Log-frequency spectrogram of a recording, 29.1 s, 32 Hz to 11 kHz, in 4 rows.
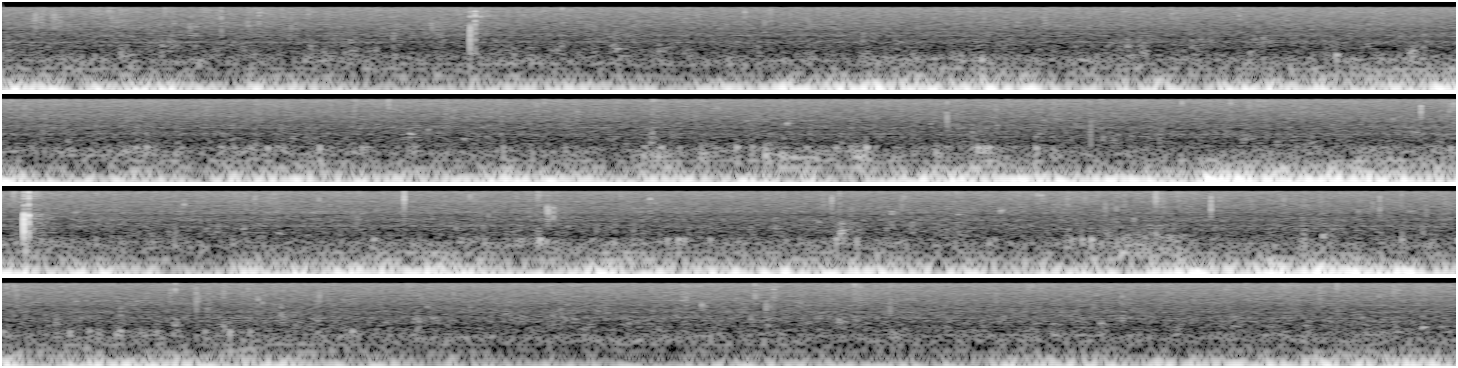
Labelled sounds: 24.3	29.0	vessel noise, 1.4 to 2.3 kHz

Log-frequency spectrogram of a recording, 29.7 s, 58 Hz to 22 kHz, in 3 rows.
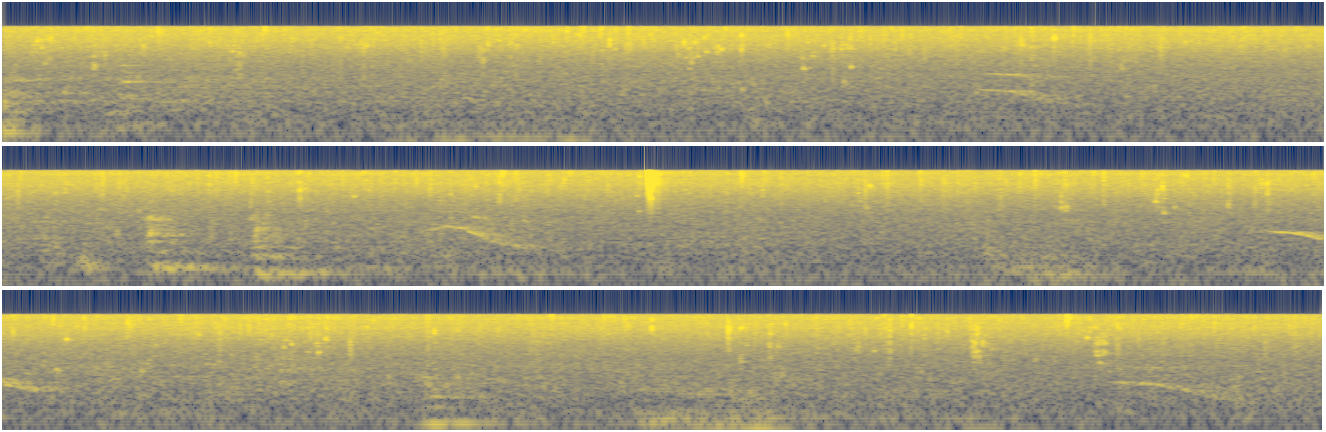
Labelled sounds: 7.4	7.7	humpback whale, 0.88 to 1.2 kHz
11.0	11.2	humpback whale, 0.91 to 1.2 kHz

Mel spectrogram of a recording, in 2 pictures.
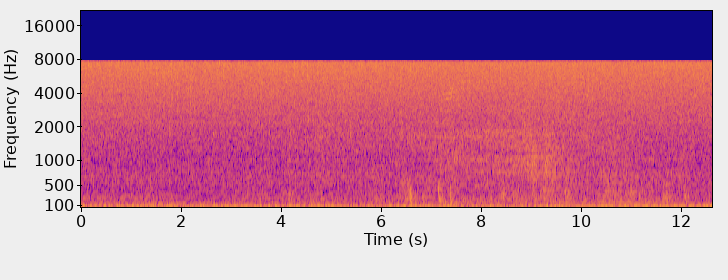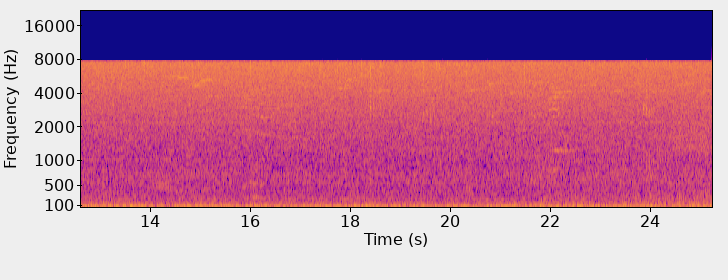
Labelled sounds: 14.8	15.3	killer whale, southern resident, 4.6 to 6.2 kHz
21.9	22.3	killer whale, southern resident, 0.81 to 4.5 kHz

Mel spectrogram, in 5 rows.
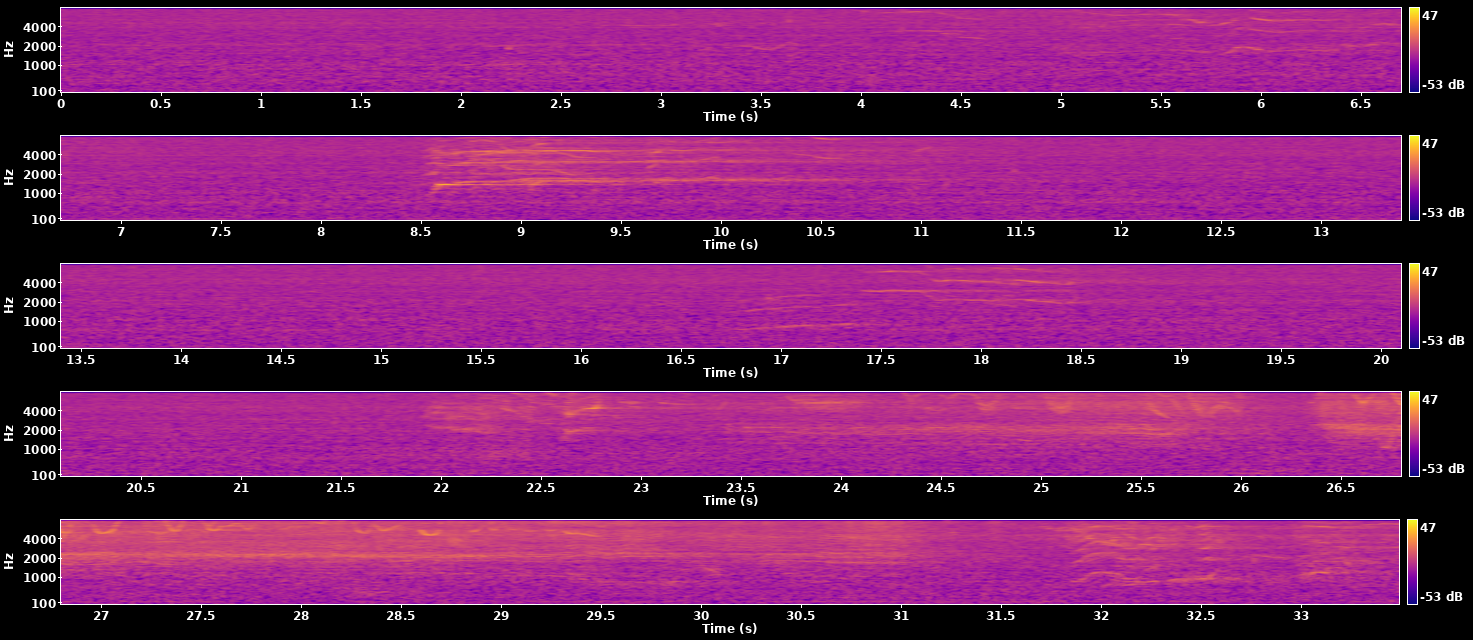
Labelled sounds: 8.5	10.5	killer whale, Bigg's (transient), Gulf of Alaska transient, 1.2 to 8.0 kHz
16.7	18.5	killer whale, Bigg's (transient), Gulf of Alaska transient, 0.44 to 7.0 kHz

